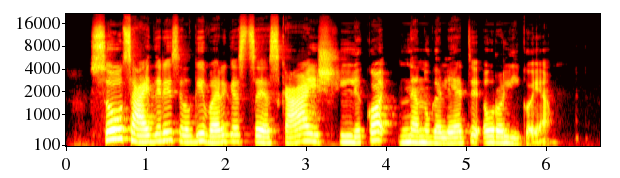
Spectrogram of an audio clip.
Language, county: Lithuanian, Kaunas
